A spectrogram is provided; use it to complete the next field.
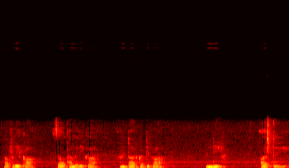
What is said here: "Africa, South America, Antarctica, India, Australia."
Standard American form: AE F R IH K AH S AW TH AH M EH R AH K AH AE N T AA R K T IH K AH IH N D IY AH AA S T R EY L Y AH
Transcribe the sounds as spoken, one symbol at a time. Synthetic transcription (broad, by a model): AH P R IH K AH S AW T AH M EH R AH K AH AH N T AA R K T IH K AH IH N D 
